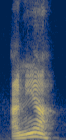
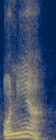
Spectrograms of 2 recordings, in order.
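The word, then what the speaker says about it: אֳנִיָּה: O perdón, onía, onía, es una kamaz igual, pero esta es una kamaz katán, es una kamaz pequeña, suena como una O, o sea, se pronuncia ahí onía, ¿ya?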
